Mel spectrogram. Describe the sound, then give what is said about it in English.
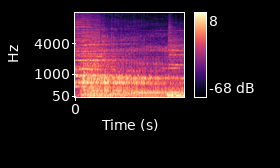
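A tiger lets out a deep, rumbling roar, loud and sustained for a couple of seconds with a rough, growling texture and no voices alongside. “The tiger saw the life in the other animal's muscles, and for the first time considered how fragile they were, how succulent.”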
